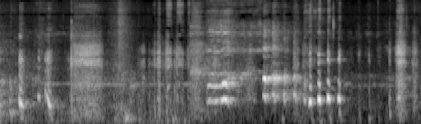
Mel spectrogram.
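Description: Laughter in a run of short bursts that dies away about three and a half seconds in.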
